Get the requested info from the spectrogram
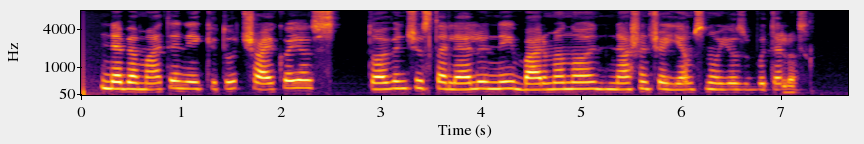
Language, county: Lithuanian, Šiauliai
